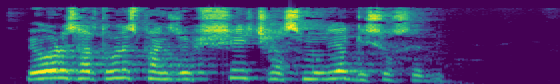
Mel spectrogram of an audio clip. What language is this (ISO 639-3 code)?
kat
